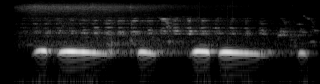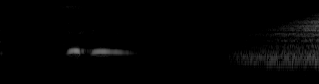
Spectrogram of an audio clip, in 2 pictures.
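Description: A bird calling in a quick series of about six short cooing notes, then two fainter notes about a second later.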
